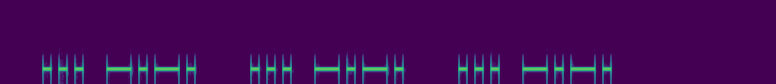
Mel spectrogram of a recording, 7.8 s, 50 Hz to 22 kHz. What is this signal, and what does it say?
Morse code, heard as a keyed tone, about 15 wpm, 700 Hz. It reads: SC SC SC
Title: Multi-letter Phonemes Repeated 3x 15wpm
